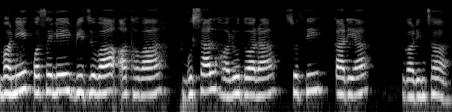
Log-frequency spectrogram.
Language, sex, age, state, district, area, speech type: Nepali, female, 45-60, West Bengal, Darjeeling, rural, spontaneous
